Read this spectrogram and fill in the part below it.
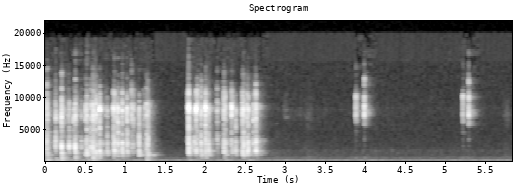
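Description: Fast, close keystrokes on a computer keyboard while an email address is entered, two dense bursts of clicking followed by a couple of isolated taps amid near silence.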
